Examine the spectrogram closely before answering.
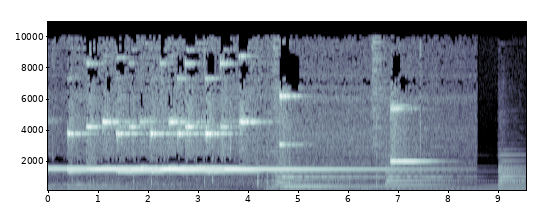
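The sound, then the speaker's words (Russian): Church bells peal continuously, several overlapping tones ringing and sustaining with rich resonant overtones, fairly loud, with fresh strikes layering in before the ringing fades near the end. “На Святой, на Фоминой по целым дням трезвонили колокола над городом.”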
